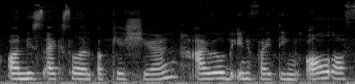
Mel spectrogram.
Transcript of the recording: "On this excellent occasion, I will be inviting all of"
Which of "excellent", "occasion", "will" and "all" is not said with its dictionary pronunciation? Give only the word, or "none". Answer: occasion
